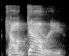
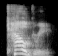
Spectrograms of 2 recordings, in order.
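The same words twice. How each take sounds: First: The stress is on a later syllable. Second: The stress is on the first syllable. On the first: The speaker calls it wrong. "I would never ever say Calgary" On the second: The speaker calls it right. "So the Cal is the loudest part of the word"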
